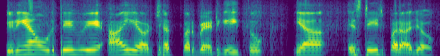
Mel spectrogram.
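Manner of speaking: ordinary talk, nothing marked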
